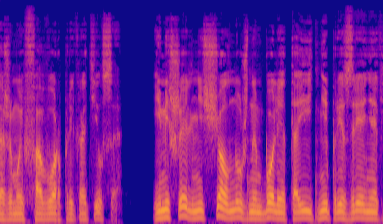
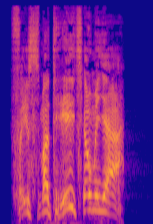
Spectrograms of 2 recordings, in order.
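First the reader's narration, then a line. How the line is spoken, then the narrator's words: Shouting. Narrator (Russian): кричал он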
